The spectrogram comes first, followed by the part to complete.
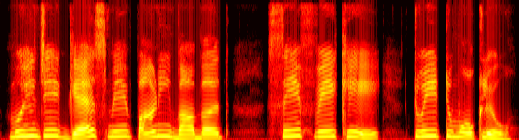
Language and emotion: Sindhi, neutral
